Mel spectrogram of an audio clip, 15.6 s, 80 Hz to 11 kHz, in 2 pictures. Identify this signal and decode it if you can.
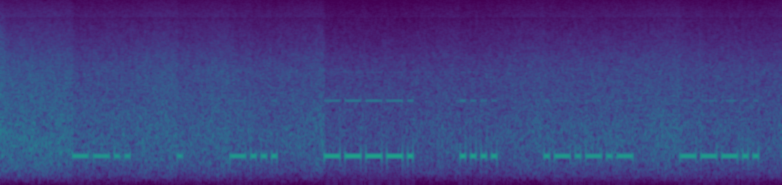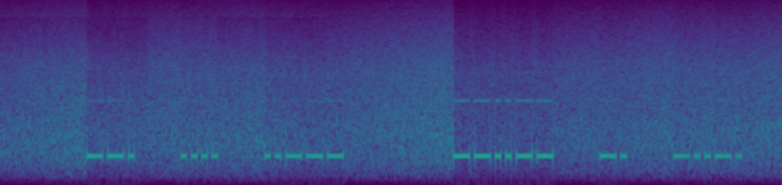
Morse code, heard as a keyed tone, machine-sent, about 23 wpm, spaced as for 13 wpm, 590 Hz, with radio static and a narrow filter. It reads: ZEB9H.8 GH2 ,N/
